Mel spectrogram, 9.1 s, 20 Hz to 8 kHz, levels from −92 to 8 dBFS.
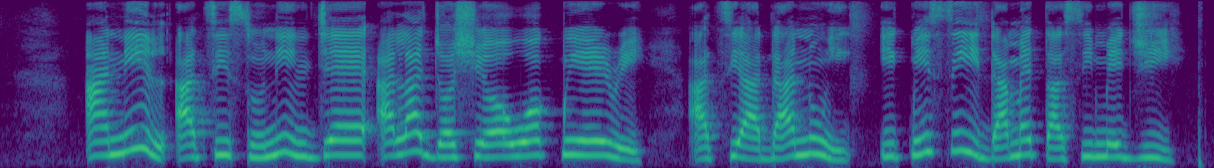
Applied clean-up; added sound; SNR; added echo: none; none; none; none.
